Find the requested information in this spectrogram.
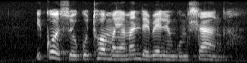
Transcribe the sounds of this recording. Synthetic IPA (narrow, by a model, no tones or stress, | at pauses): ikʼosijok̬ʼutʰɔmajamandʱɛɓɛlɛŋɡʱom̩ɬaːŋɡʱa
